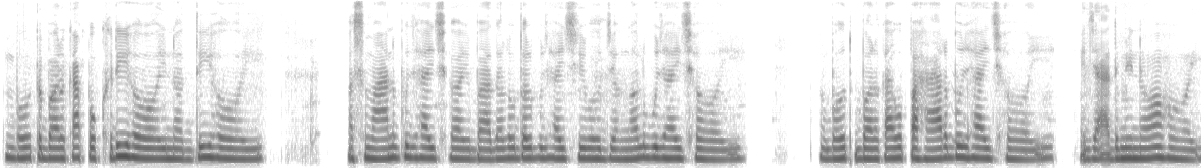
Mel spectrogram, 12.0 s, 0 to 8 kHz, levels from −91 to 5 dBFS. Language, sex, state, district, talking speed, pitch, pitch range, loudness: Bajjika, female, Bihar, Vaishali, 120 wpm, 180 Hz, 175-185 Hz, -35 LUFS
